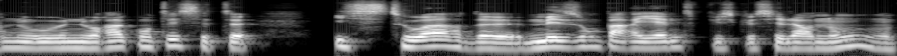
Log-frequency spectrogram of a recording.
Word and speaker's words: Maison Pariente: nom, en tout cas ça se prononce comme ça? Maison pariente. Ouais, Maison on dit ça pariente. comme ça. Certains mettent un petit accent, mais en disant maison pariente, ça fonctionne très bien.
